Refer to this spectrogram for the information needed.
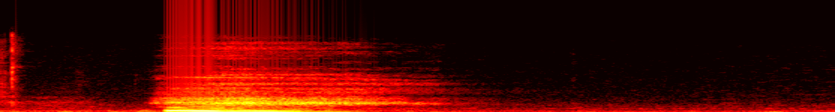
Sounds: Sigh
